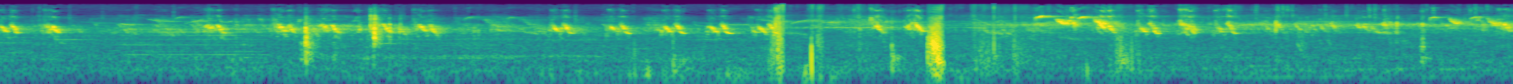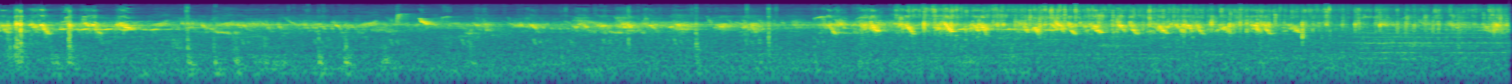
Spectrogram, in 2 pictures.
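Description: Many small birds chirping and calling in rapid short notes, thickest in the second half. Two sharp knocks a second and a half apart stand out just before halfway through.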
